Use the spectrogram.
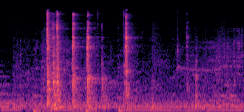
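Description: A bench vise clamps down on a wooden board with a rubber round piece in the jaws, giving a few quick, close ratcheting clicks and mechanical creaks in a quiet workshop.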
